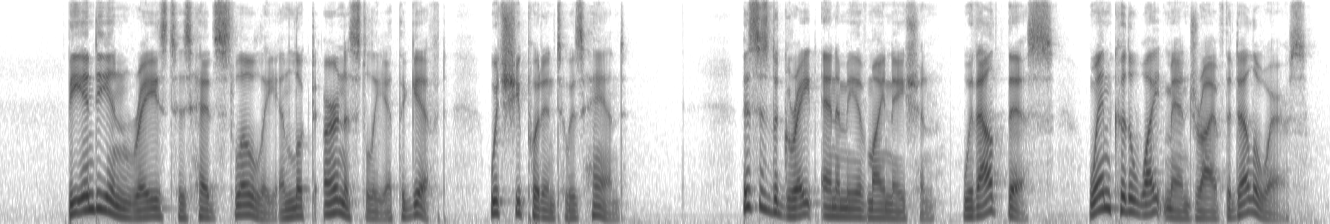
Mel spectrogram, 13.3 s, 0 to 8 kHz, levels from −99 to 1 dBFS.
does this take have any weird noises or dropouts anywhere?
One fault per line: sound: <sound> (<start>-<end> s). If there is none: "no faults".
no faults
